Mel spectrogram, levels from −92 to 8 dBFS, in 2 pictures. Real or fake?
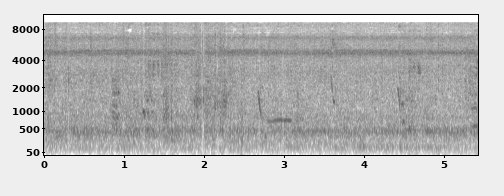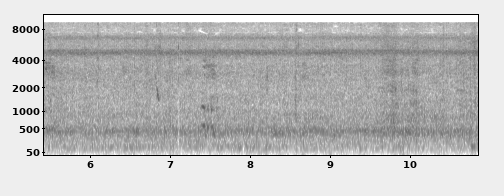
real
